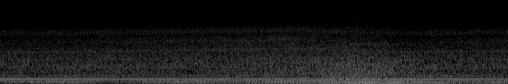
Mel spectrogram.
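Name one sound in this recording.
A car passes by in the opposite direction.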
